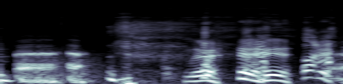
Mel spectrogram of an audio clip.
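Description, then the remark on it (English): A voice imitates a frog, making a quick series of loud, raspy croaks in uneven bursts with short gaps between them. “Ribbit.”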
